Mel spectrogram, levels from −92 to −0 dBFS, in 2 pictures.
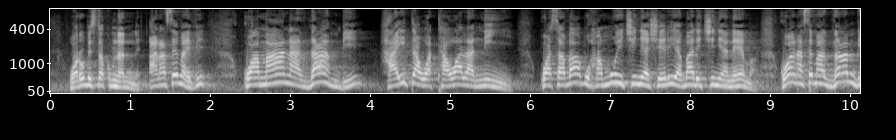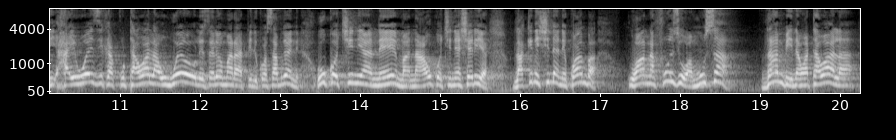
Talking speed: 155 wpm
